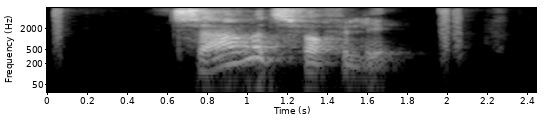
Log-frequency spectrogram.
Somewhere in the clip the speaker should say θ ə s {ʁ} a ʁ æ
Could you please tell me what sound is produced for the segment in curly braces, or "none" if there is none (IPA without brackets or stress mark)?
ʕ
